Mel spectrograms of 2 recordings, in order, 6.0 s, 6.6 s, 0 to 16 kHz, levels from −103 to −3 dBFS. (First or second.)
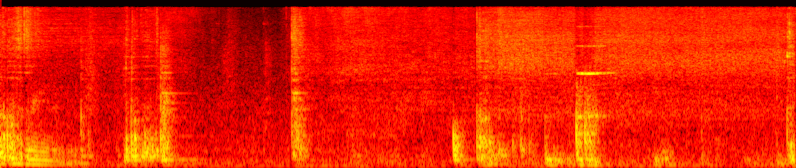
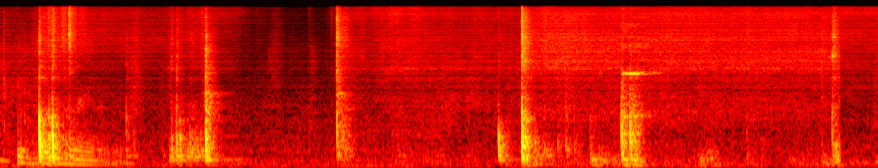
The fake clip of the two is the second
